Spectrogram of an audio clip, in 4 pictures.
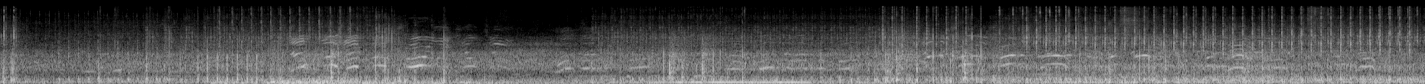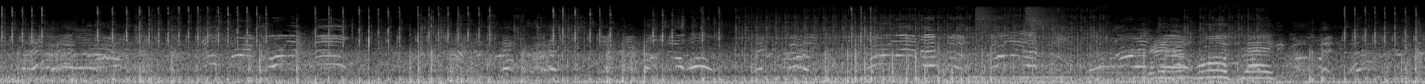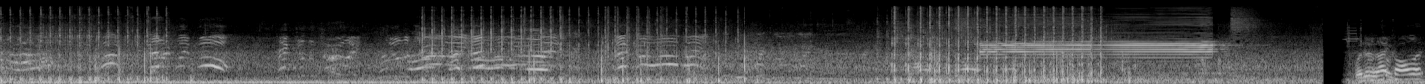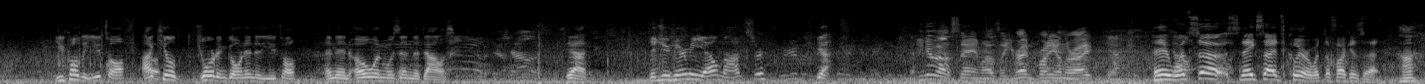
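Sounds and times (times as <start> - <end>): paintball markers firing rapidly: 0.0 - 4.0, 5.9 - 30.4, 32.6 - 36.2, 37.3 - 39.8
high-pitched horn tone: 38.2 - 41.1.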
